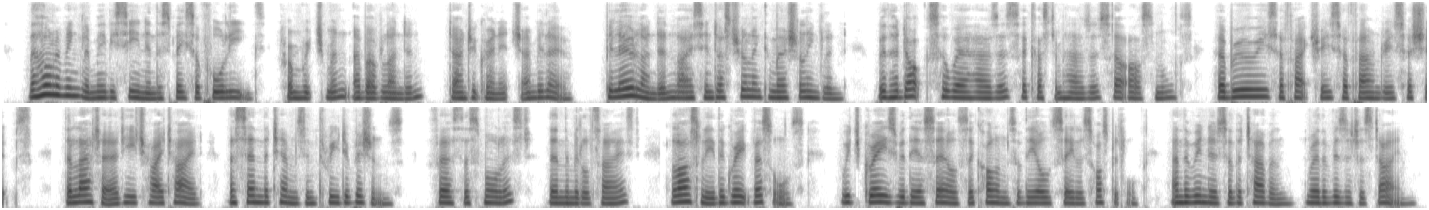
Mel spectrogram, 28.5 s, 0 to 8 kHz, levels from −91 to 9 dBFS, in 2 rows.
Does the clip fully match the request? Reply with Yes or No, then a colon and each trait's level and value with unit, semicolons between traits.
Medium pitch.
Yes: medium, 175 Hz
